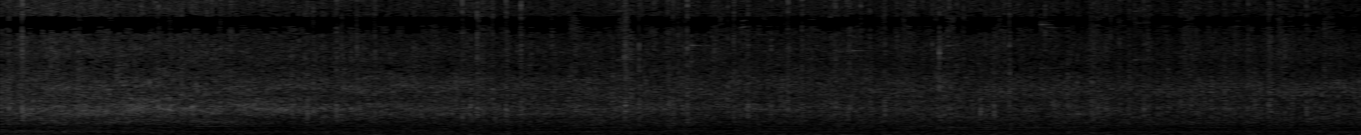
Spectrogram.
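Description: HO-scale model freight train rolling past on the layout track: a faint, steady rush of small metal wheels on the rails with a low rumble beneath.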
